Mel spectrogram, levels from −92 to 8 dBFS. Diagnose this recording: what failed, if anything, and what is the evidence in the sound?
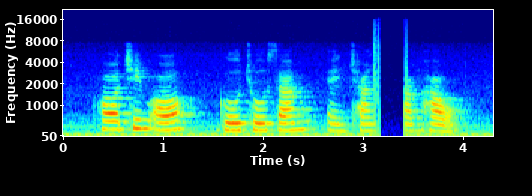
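An intermittent contact in the analogue wiring interrupts the speech from 3.11 to 3.44 s. The signal drops out for about 0.25 s, with crackle at both edges and faint hiss underneath. A loose cable or plug briefly lost its connection and then reseated.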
